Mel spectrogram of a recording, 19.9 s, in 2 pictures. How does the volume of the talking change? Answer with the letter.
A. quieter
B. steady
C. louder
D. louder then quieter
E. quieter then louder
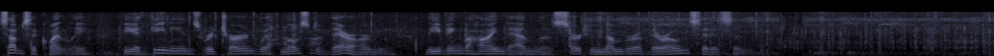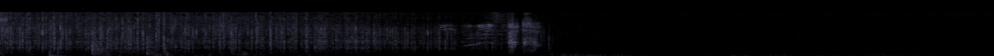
B.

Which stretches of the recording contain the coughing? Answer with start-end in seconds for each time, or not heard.
2.6-3.3, 14.3-15.4.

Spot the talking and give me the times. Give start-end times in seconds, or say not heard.
0.0-7.6.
